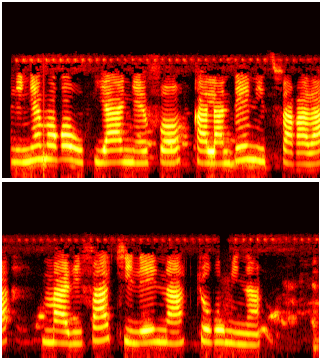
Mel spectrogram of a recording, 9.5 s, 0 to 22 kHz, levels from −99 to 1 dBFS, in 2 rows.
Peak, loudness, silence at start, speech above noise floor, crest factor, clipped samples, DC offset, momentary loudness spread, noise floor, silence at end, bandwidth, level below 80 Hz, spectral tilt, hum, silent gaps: -2 dBFS; -16 LUFS; 0.15 s; 30 dB; 16 dB; under 0.1%; under 0.1%; 13 LU; -46 dBFS; 0.05 s; 7.4 kHz; -66 dBFS; -2 dB/octave; none; none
